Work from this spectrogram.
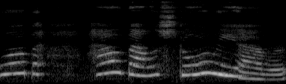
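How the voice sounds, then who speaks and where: A squeaky, put-on character voice. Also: woman, extremely high pitch for a woman, moderate pace, ordinary pitch variation. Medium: read story. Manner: sweet.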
